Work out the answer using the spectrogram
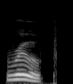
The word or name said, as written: roop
